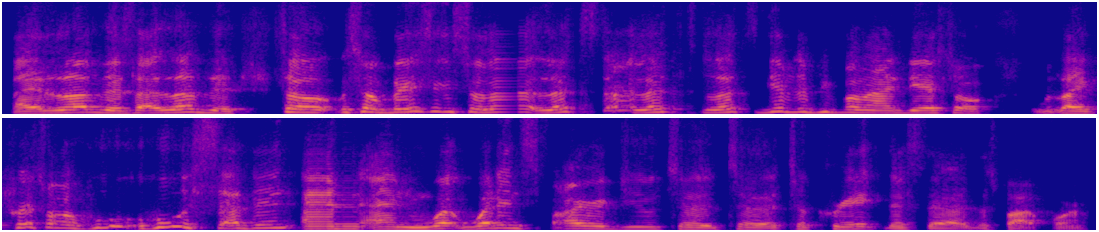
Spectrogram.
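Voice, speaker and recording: A man's voice: high-pitched, lively intonation, normal speed, few pauses, fairly bright tone, slightly rough, low-quality recording. A man hosting community radio in a welcoming way, repeating phrases for emphasis. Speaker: radio show host.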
